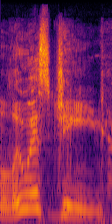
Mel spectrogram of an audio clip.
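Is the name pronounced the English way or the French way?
English. The name is pronounced with English sounds. This is how the name is actually said. "but nope. I'm"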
